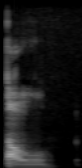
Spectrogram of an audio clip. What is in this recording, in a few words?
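"dou1", Teochew, chaoyang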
